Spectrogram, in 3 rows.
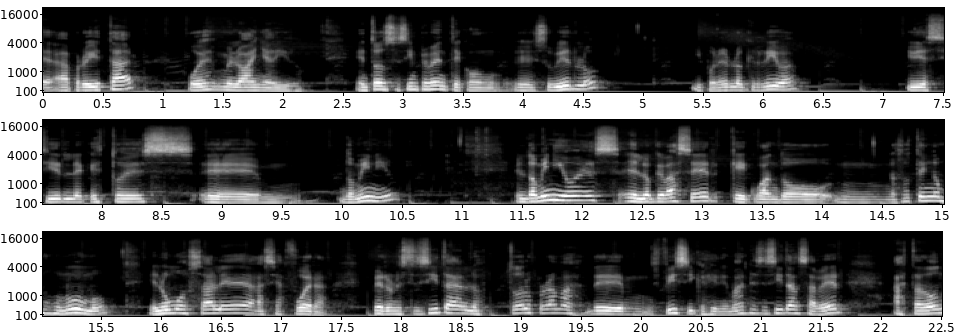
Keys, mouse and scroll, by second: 3.5 click, 7.2 click, 7.4 click.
